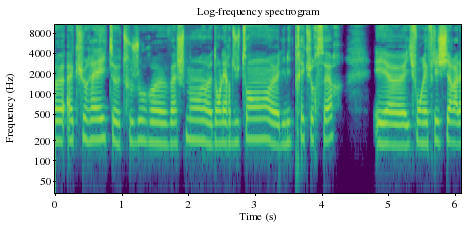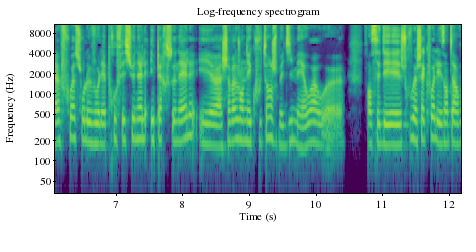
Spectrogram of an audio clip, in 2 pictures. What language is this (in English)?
French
